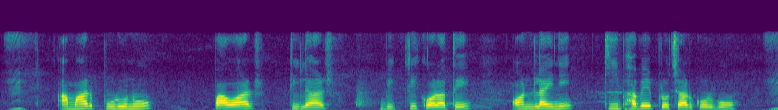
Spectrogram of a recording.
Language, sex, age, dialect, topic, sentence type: Bengali, female, 25-30, Rajbangshi, agriculture, question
